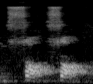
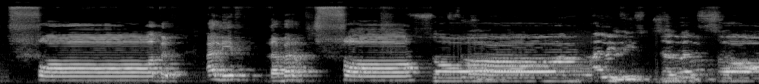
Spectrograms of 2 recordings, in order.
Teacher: دیکھیں صاد پر سیٹی کے ساتھ, دیکھیں حروف صفیریہ یعنی سیٹی والے حروف میں 3 حروف ہوتے ہیں, یعنی زا, سین اور صاد. صاد کو پر سیٹی کے ساتھ ادا کیا جاتا ہے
